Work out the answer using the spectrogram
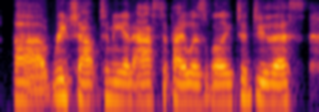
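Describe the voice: A woman talks at a fairly quick pace in a low pitch, with little pitch movement. Her voice is nasal with a fairly bright tone and vocal fry.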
